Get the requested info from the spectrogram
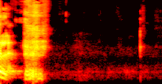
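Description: A man clears his throat once, briefly, just after finishing a phrase, and then there is near silence.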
